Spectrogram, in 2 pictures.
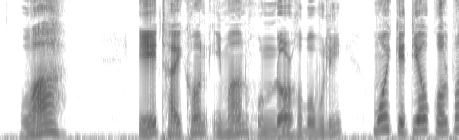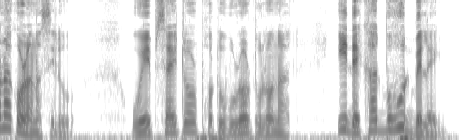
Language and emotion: Assamese, surprised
